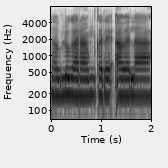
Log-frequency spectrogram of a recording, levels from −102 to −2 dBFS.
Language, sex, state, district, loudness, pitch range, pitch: Bhojpuri, female, Bihar, Muzaffarpur, -15 LUFS, 185-190 Hz, 190 Hz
